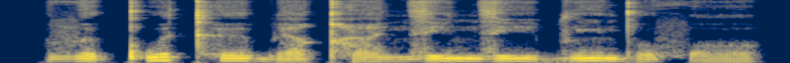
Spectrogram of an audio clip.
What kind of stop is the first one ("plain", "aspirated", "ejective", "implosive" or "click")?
ejective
